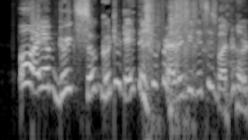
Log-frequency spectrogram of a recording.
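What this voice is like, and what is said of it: Put-on Indian accent. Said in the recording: “is going to be a different accent every episode now. ... now it's an Indian person”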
